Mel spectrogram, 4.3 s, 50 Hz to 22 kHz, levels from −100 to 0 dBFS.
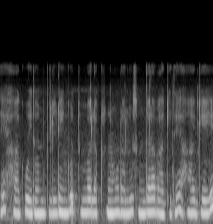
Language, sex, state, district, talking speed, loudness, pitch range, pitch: Kannada, female, Karnataka, Mysore, 110 wpm, -28 LUFS, 195-210 Hz, 200 Hz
